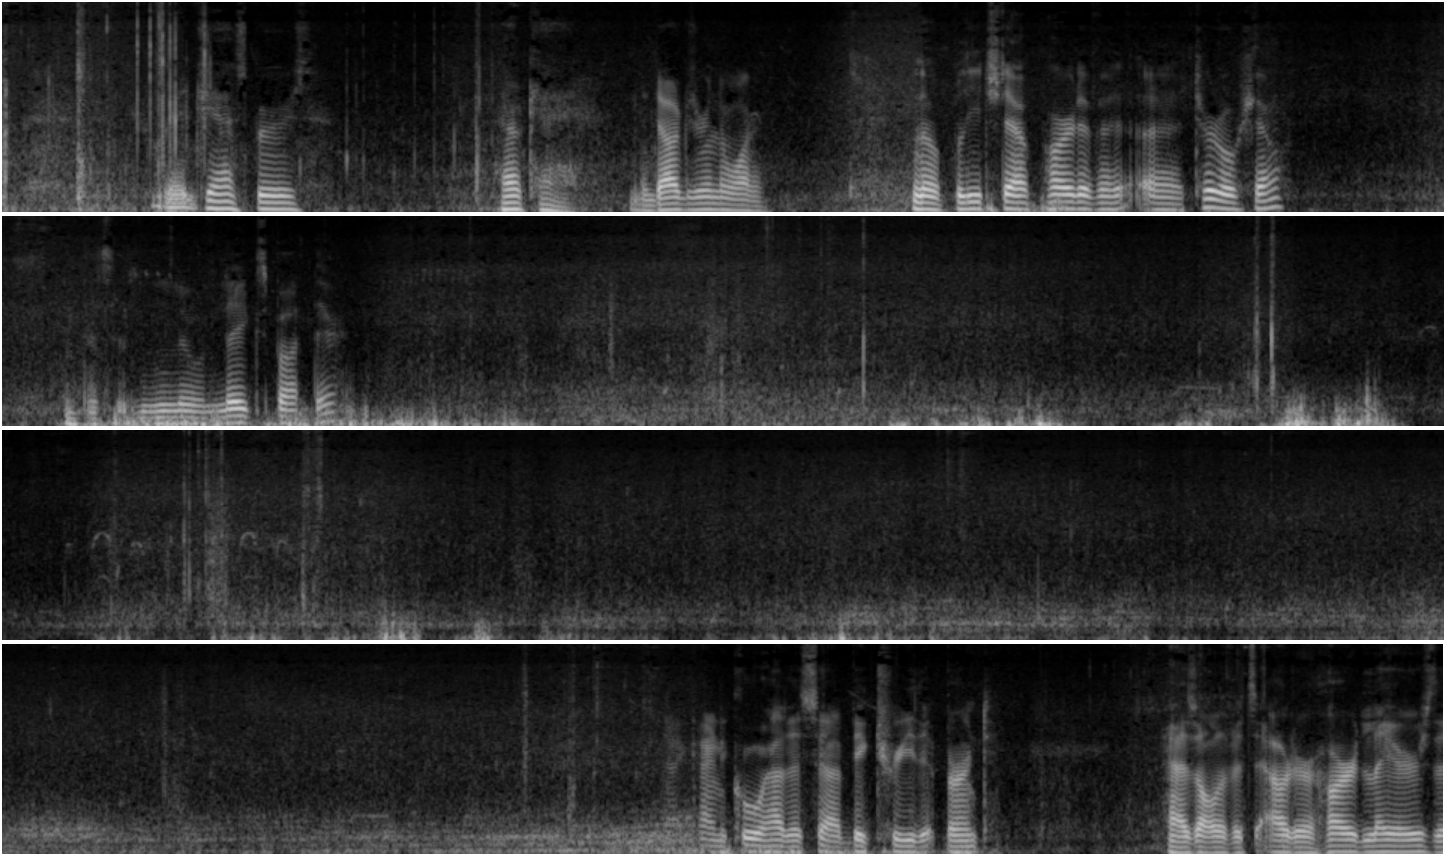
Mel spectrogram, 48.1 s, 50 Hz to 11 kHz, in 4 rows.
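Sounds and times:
creek water over rocks: 0.0s - 12.8s, 16.0s - 22.8s, 23.7s - 48.0s
wind buffeting microphone: 12.4s - 23.8s, 24.8s - 44.6s.

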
